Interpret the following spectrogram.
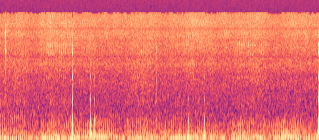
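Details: Domestic cat giving loving morning purrs indoors, a continuous deep rumble pulsing with each breath, broken by several sharp faint clicks scattered through the recording.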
